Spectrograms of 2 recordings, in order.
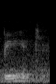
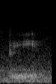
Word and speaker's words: Beth: yet, but you know, in Two Rivers, BETH is, if you're older, it's pronounced Beth, the German. And when I started teaching, I insisted on Beth. I said, those kids won't know what I'm talking about if I say, call me Mrs. Bate.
